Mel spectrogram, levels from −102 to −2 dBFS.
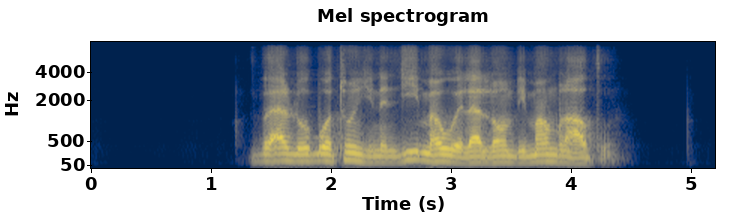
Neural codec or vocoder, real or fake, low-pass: codec, 16 kHz, 0.3 kbps, FocalCodec; fake; 7.2 kHz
